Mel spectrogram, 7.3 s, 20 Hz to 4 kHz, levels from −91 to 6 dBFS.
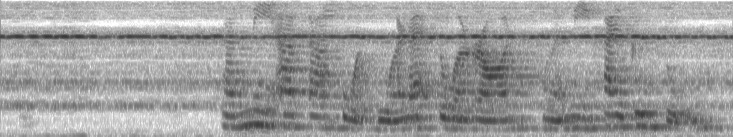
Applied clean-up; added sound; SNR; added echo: none; Bowed string instrument; -1 dB; reverberation time 0.9 s.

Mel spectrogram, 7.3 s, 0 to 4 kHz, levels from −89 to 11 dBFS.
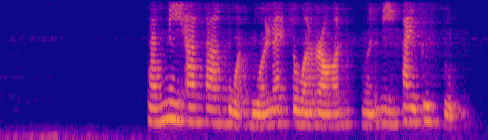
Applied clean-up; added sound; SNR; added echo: neural mask model DeepFilterNet 3.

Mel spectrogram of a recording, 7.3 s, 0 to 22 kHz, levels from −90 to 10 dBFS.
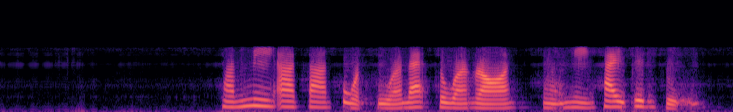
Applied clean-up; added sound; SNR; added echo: neural separator model SepFormer WHAMR!.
